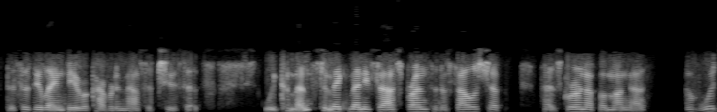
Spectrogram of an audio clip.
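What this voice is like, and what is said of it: Hoarse, strained voice. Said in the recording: “Please forgive my voice. I'm getting over laryngitis,”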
